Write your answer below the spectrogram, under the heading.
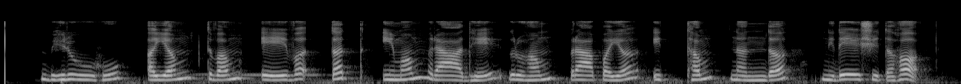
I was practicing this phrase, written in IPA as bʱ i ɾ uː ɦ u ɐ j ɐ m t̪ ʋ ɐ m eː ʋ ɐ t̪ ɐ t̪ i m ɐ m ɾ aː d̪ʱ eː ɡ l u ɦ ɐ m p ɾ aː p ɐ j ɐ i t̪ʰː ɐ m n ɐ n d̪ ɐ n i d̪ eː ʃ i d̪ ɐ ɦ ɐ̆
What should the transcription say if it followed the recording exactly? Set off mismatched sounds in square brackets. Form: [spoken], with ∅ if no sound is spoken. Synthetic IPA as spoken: bʱ i ɾ uː ɦ u ɐ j ɐ m t̪ ʋ ɐ m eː ʋ ɐ t̪ ɐ t̪ i m ɐ m ɾ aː d̪ʱ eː ɡ [ɾ] u ɦ ɐ m p ɾ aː p ɐ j ɐ i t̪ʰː ɐ m n ɐ n d̪ ɐ n i d̪ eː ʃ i [t̪] ɐ ɦ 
